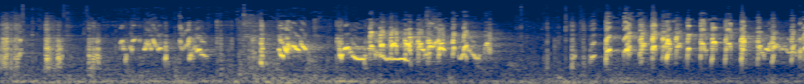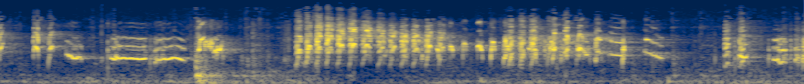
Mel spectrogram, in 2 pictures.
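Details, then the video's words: Budgies chattering continuously, a rapid stream of buzzy, rasping notes and squeaky whistles with fast ticking pulses, one brief break near the middle before the busy warbling resumes. "BUDGIES CHIRPING SOUND"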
